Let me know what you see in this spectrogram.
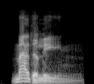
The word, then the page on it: madeleine: British English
